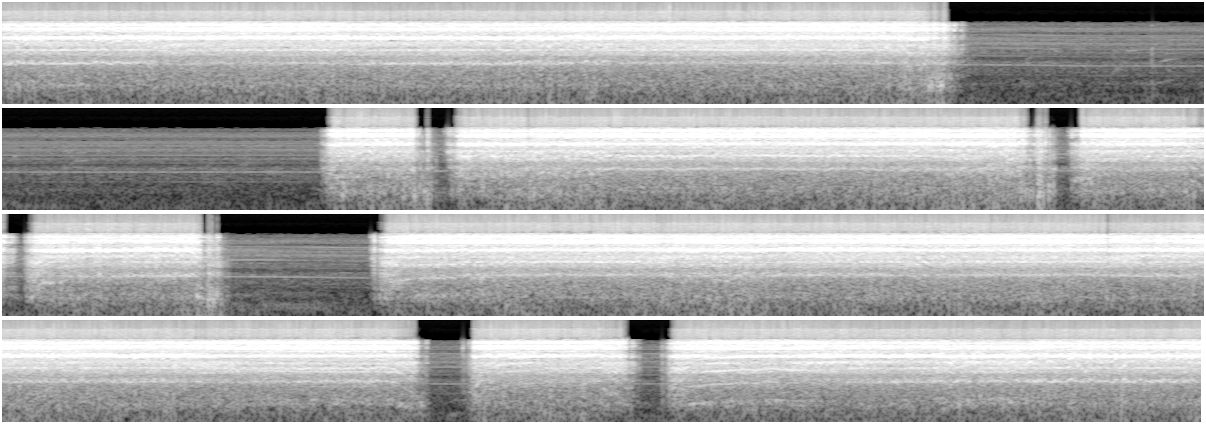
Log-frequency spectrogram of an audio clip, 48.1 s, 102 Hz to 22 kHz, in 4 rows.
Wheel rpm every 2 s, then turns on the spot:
220, 220, 220, 230, 180, 0, 0, 40, 140, 220, 230, 140, 160, 50, 190, 220, 230, 230, 220, 210, 120, 120, 210, 210.
none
